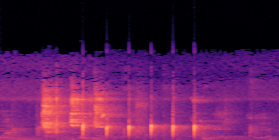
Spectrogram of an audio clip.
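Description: A table tennis ball clicks back and forth on paddles and the table in a large echoing hall.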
